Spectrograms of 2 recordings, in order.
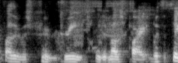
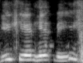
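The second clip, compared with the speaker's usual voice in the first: higher sing-out taunt; mock a daring taunt, pitched up; imitated taunt; 7 semitones higher, 3 dB louder than usual. Grandfather standing up in a red scarf at the enemy, taunting.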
